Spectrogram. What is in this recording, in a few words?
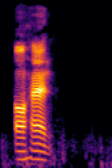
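"aahan", Persian, male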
